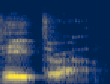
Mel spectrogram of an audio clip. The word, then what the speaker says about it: Heathrow: How do you pronounce it? Heathrow? Okay, good. Thank you. It's Heathrow.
